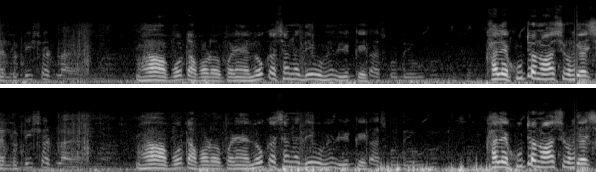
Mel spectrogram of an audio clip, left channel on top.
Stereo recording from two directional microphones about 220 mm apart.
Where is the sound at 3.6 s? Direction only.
25° right (ahead or behind).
